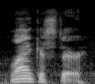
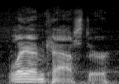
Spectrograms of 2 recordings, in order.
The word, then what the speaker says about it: Lancaster: or five feet tall has been decided around Lancaster County for over 500 years or more before I get some comments on this we pronounce it Lancaster not Lancaster at least in my area of Pennsylvania this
